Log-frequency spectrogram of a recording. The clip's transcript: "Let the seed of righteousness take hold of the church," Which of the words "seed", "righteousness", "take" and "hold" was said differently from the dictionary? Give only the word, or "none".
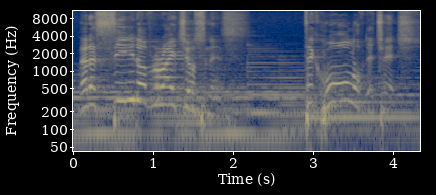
hold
